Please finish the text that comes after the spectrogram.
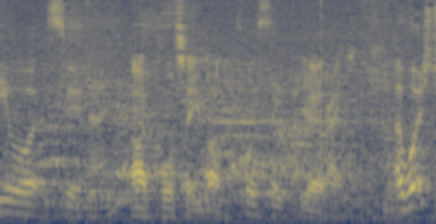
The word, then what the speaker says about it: Korceba: Korceba.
